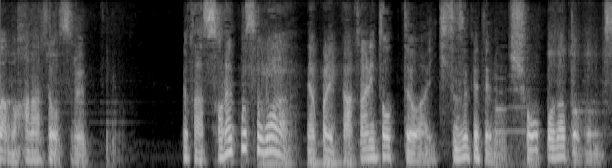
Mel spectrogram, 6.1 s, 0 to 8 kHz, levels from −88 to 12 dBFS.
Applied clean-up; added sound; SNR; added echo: neural mask model RNNoise.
